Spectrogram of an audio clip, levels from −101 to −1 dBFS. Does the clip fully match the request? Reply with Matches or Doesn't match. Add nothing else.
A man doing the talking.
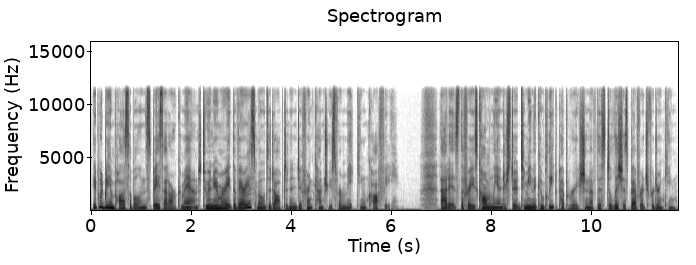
Doesn't match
